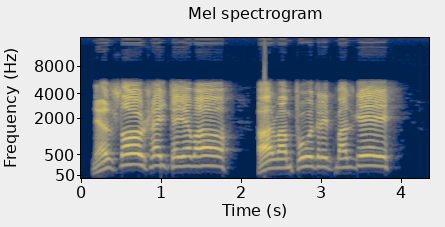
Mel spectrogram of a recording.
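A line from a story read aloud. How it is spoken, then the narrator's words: Old woman yelling. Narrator (Russian): заорала бабка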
